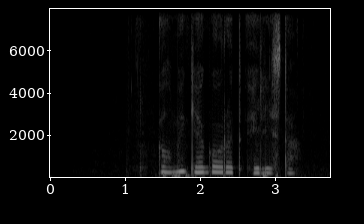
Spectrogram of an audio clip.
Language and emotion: Russian, neutral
